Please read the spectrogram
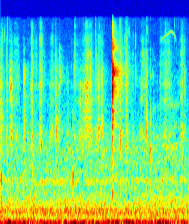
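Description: Near silence: room tone, with a single faint short click a little past halfway.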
